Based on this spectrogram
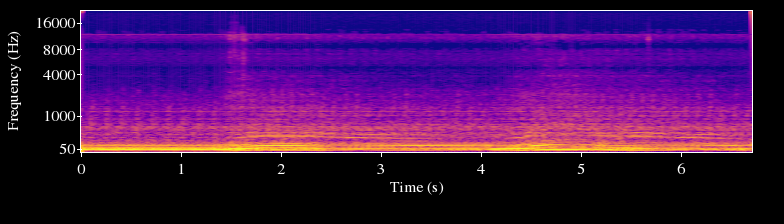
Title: Vw mk6 golf gti knocking sound when idling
